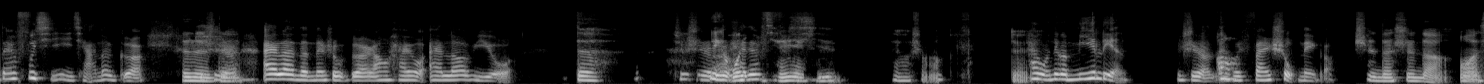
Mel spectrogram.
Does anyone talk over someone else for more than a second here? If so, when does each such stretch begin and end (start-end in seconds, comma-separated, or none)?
7.1-8.4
